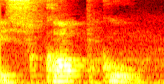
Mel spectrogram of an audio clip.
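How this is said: The name is read with Brazilian Portuguese sounds. This is how Brazilians would read it. "seria Skopko para nós"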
